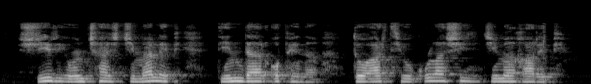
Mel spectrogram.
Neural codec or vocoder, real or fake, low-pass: none; real; 7.2 kHz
